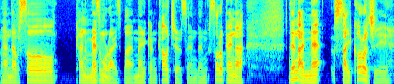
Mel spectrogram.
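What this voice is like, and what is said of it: Japanese-accented English. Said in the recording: “probably you can tell from my accent that I'm not American ... I'm from Japan”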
